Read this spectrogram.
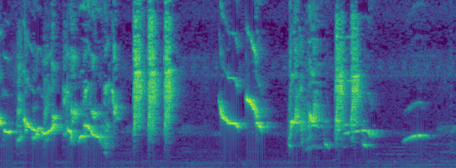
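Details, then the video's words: Caged Oriental magpie-robins (kacer) duelling in a breeding cage, used as a lure for other magpie-robins: tumbling warbled phrase, then harsh rasping bursts, twittering notes and a final drawn-out whistle. "DUEL KACER di kandang ternak‼️pancing semua jenis kacer cpt emosi"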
